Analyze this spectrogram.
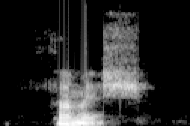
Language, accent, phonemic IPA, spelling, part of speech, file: English, Southern England, /ˈfamɪʃ/, famish, verb, LL-Q1860 (eng)-famish.wav
- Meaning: 1. To starve (to death); to kill or destroy with hunger 2. To exhaust the strength or endurance of, by hunger; to cause to be very hungry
